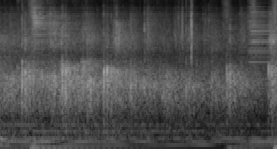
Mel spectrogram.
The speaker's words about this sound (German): Lass uns einen Applaus geben und feiern, dass Leute diese Entscheidung getroffen haben.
